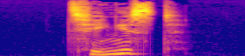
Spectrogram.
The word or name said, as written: tingest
